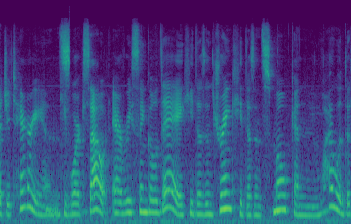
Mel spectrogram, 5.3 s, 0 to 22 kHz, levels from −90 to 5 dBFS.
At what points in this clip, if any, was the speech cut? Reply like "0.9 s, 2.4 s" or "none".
1.0 s, 2.8 s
